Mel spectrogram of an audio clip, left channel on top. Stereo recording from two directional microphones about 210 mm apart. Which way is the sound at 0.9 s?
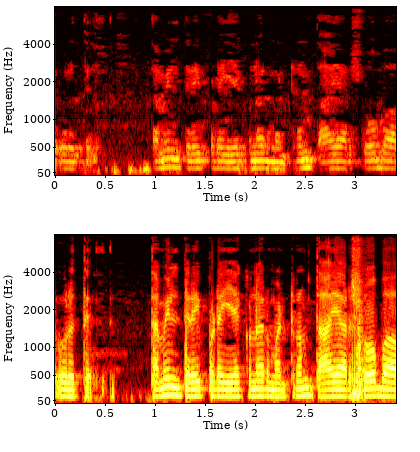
50° right (ahead or behind).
